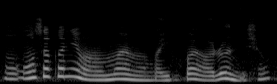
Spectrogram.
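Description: A woman in intimate, soft pillow talk with her small child, gently encouraging and asking simple questions. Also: on the high side, animated, fast talker, slight background noise. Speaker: mother chatting with her young child.

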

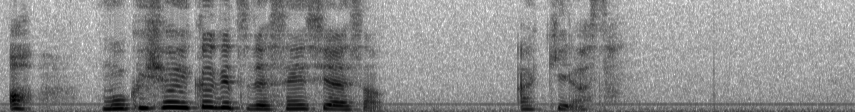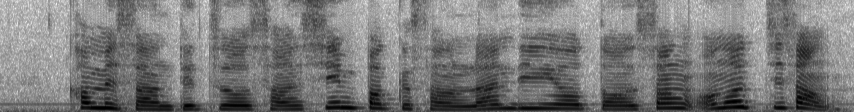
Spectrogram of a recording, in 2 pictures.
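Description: Her voice is high and slightly nasal, at a normal speed with frequent pauses. The speaker is a teenage girl idol chatting casually on a livestream, reading out viewer names and giving bright greetings.

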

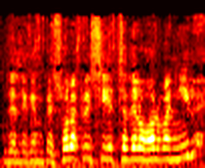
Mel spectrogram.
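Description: A woman's voice: on the high side, steady tone, fast talker, dark tone, slight background noise. A woman in her forties with an Andalusian Spanish accent, telling her own story to her viewers in a blunt, earthy, emotional way and swearing freely. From Andalusia, Spain. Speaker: vlogger.

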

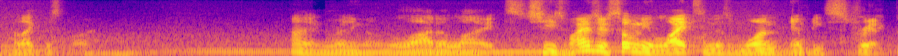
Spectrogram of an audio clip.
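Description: A young man giving nervous, excitable commentary while playing a game, yelling when chased. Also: on the low side, moderate pace, background noise. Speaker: gaming YouTuber.

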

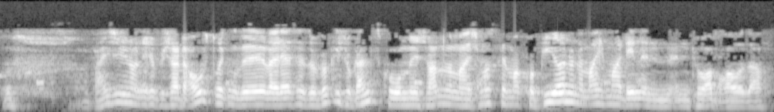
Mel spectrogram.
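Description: A man's voice: mid-range voice, fast talker. Teasing man on a tinny phone line. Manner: stalling, teasing, playing dumb. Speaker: scam-baiting call recipient. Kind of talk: prank phone call.

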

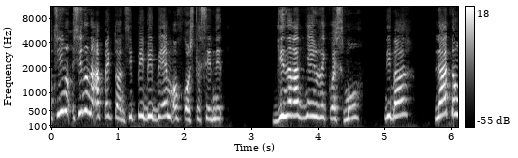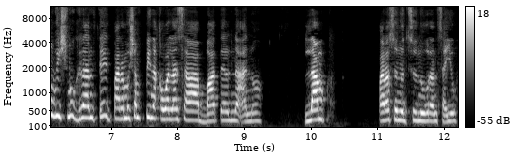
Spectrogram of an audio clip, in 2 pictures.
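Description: Animated high-voiced woman vlogger. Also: no echo, studio quality. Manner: animated, sarcastic, replays and reacts to clips. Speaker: political commentary vlogger. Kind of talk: casual political commentary.

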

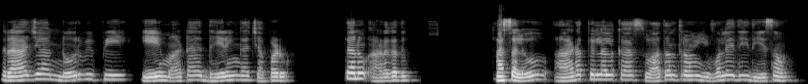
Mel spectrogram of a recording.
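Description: Mellow-voiced woman reading a novel. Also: mid-range voice, measured pace, long pauses. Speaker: narrator.

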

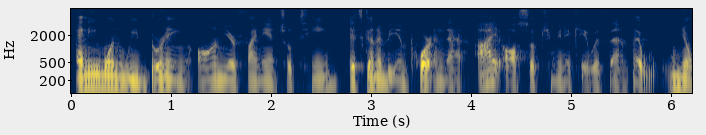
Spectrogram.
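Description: Animated young man pitching a coaching program. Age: 20s. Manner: animated, gesturing, many filler "right?" tags. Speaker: financial coach. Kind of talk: direct-to-camera sales pitch. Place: indoor studio with plain backdrop. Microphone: lapel mic.

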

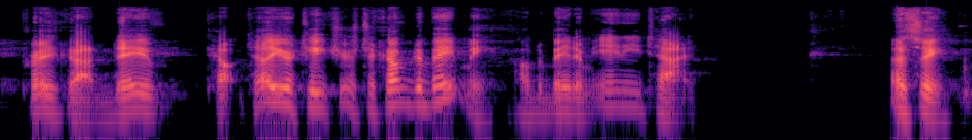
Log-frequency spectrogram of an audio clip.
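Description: A gravelly, slightly high, somewhat bright voice belongs to an older man who preaches and lectures on creationism. In an informal teaching sermon, he reads articles and questions from viewers, adding folksy jokes along the way.

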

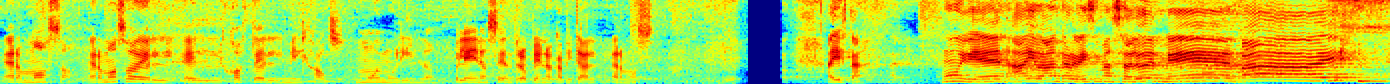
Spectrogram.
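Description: A young woman from Entre Ríos with an Argentine Spanish accent chats upbeat while vlogging on a handheld phone, her voice mid-range and slow. She's indoors in a busy hostel common area, with crowd chatter around her.

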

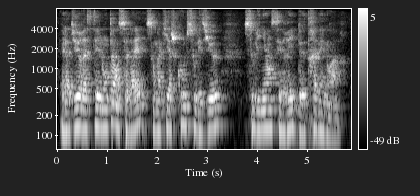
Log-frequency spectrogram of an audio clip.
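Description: A man reading his own novel aloud in a measured, sober way. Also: medium pitch, steady tone. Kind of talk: literary reading. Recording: echoey, distant, slightly dull.

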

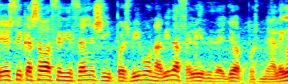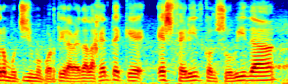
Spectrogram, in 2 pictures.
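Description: Bright-voiced man from calling football. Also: medium pitch, a little hiss or hum. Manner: energetic, chatty, jokey asides. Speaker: streamer and football commentator. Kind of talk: live play-by-play with chat reading.

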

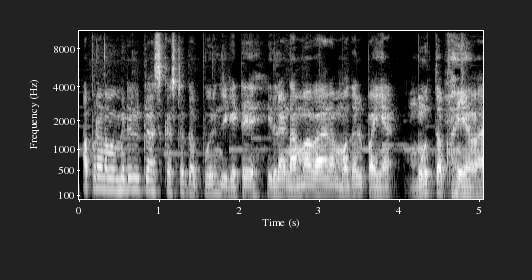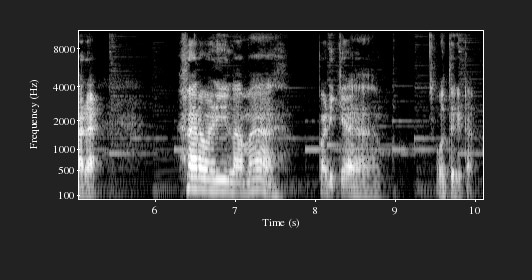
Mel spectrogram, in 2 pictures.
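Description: A man's voice: mid-range voice, animated, unhurried, long pauses, a little mellow, faint music behind. Easygoing young man in a comedy skit. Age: young adult. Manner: easygoing, turns earnest and reflective. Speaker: comedy skit actor, older brother figure.

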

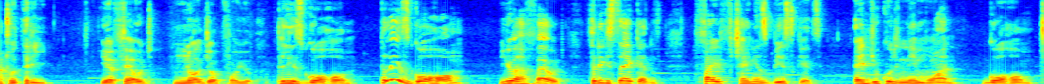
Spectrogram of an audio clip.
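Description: A young man in his twenties hosting his own channel, reading comments aloud and joking about them in a playful, animated way, recorded indoors by a window. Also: a little high. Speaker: channel host. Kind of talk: casual comedic commentary. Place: indoor room by a curtained window.

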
